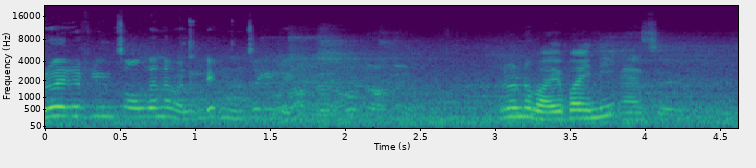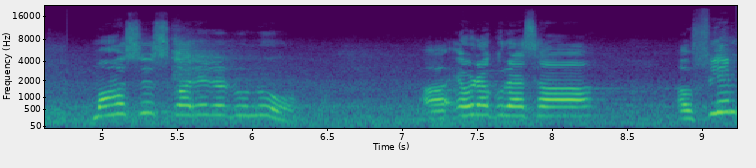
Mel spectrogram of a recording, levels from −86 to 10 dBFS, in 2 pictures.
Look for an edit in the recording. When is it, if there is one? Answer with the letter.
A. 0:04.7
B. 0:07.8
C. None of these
A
